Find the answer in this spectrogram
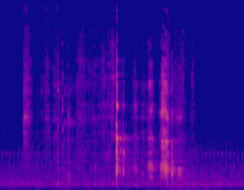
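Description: Faint handling of a steel plane iron and its chip breaker turned over in the hand: a few light metallic clicks and scrapes, the sharpest a little past halfway.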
